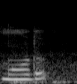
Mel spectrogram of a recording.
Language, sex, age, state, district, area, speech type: Telugu, female, 18-30, Andhra Pradesh, Palnadu, urban, read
